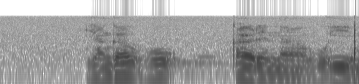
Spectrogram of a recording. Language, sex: Venda, male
